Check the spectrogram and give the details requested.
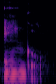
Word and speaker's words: angle: Or jungle, tangle, and angle. These are pronounced with the hard G sound.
